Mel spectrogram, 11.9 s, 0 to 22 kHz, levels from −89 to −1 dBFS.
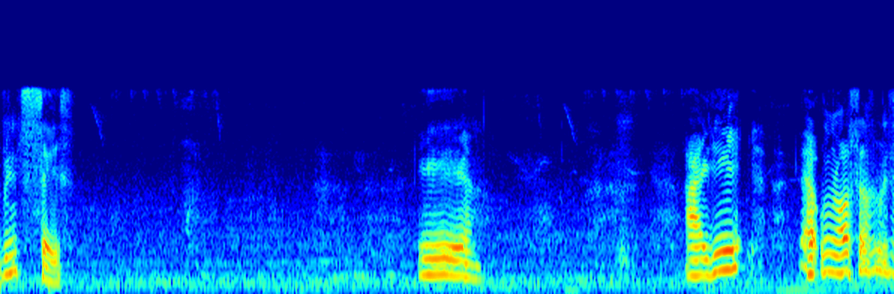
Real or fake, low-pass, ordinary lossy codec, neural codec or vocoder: real; 7.2 kHz; none; none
